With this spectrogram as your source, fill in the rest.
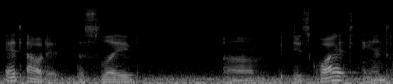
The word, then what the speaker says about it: audi: Going on, Dominus, the master, says, tace et audi, be quiet and listen. Again, notice that the imperative forms tace and audi both end in a vowel, a long e for tace and a long I for audi.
